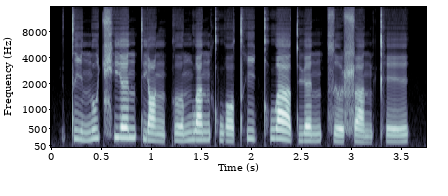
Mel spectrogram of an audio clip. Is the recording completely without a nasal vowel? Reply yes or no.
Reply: yes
